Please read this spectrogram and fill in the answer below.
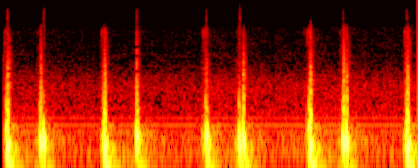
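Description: Heartbeat sound effect: a low double thump, lub-dub, repeating about once a second.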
